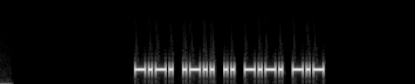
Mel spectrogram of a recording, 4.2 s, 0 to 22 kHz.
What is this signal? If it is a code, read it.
Morse code, heard as a keyed tone, about 34 wpm, 700 Hz. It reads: CLICK
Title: Five Letter Words - 35wpm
